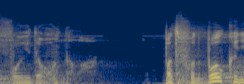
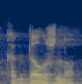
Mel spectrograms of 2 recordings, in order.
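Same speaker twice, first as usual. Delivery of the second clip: ordinary delivery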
